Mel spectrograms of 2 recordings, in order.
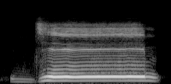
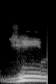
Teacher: বাতাস বের করা যাবে না। এটা হামসের হরফ না, বাতাস বের হওয়ার হরফ না। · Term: শক্ত হরফ জিম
